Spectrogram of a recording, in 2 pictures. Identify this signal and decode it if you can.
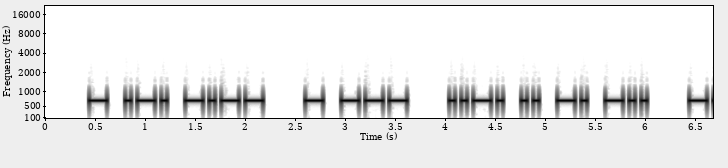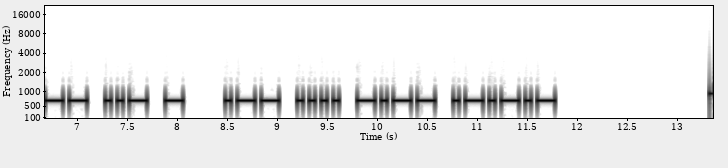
Morse code, heard as a keyed tone, about 21 wpm, 700 Hz. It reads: TRY TO FIND OUT WHY.
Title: Sentences with 3-Word Phrases - Spoken Beginning - 20wpm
